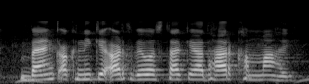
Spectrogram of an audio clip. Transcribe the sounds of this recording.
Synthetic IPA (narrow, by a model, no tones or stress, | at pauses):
bɛ̃ŋkəkʰnikeʔəɾt̪ʰbjəʋəst̪ʰakead̪ʱaɾkʰəmːaɦəj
